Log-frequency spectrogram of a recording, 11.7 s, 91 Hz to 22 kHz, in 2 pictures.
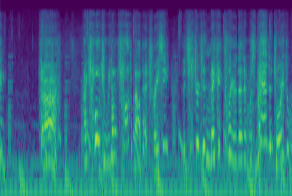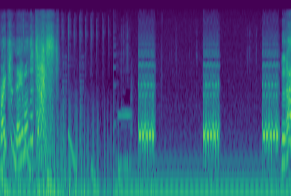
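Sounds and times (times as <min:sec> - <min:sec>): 
steady low hum: 0:00.0 - 0:11.4
speech: 0:00.8 - 0:07.1
telephone ringing: 0:08.2 - 0:09.0, 0:09.9 - 0:10.3, 0:11.1 - 0:11.5.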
